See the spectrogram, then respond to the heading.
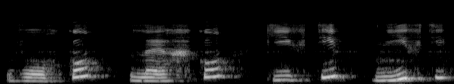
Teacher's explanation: виняток становить звук г який тільки у словах вогко легко легко кігті нігті дьогтю та в похідних словах буде вимовлятися як х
